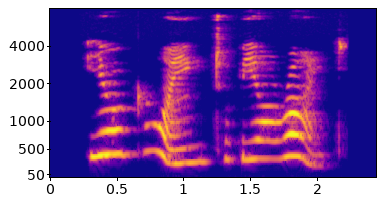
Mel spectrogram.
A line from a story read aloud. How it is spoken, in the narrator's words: he said softly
